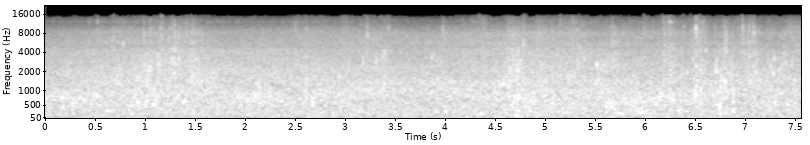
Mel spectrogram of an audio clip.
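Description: River water rushing steadily over a drop in the riverbed, an even noise with no break.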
